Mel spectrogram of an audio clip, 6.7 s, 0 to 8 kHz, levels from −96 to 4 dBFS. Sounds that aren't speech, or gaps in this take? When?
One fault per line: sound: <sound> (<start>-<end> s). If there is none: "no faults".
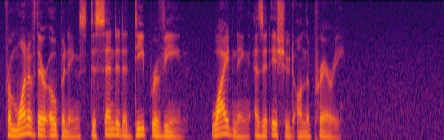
no faults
